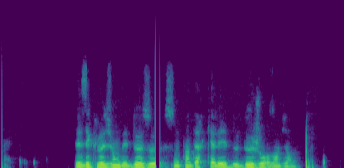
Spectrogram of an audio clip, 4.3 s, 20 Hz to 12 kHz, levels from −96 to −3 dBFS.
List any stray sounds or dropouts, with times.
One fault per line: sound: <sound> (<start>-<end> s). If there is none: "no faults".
sound: dropout (1.9-2.0 s)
